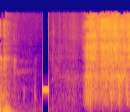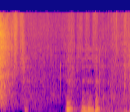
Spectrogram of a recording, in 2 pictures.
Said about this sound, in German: ja, hast du nicht fertig geschneuzt. Nee, tut mir leid.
